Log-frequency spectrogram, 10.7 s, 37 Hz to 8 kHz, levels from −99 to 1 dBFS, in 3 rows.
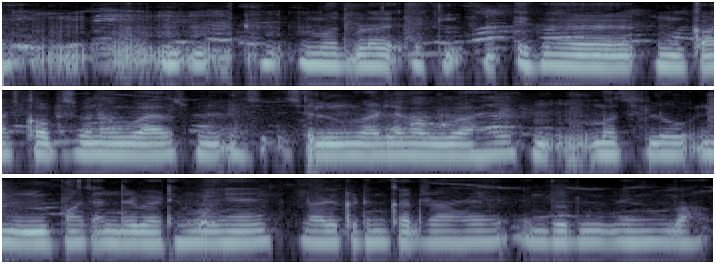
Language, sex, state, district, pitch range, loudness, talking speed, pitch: Hindi, male, Jharkhand, Sahebganj, 130-135 Hz, -36 LUFS, 145 wpm, 135 Hz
